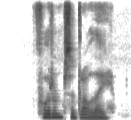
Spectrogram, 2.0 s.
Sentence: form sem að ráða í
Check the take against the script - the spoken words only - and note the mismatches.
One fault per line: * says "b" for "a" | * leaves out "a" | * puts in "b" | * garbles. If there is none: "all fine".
all fine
